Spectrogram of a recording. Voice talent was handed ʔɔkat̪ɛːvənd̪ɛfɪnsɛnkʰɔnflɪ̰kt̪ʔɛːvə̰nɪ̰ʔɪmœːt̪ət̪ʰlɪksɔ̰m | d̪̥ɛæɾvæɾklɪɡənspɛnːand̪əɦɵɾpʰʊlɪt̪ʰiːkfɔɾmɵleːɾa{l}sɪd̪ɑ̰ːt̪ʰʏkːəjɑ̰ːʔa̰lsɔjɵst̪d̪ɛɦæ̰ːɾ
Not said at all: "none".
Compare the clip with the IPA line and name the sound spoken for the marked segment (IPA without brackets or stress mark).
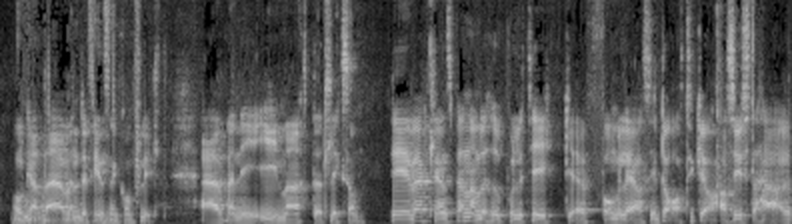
none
